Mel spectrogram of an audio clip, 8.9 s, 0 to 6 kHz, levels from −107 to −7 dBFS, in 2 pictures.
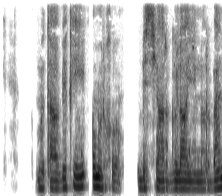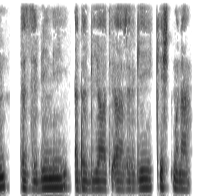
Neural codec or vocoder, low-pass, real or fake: none; 5.4 kHz; real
